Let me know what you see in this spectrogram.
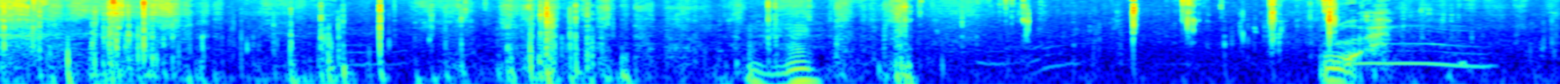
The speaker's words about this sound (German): Ja, aus diesem Pulver macht man den Pudding. Deswegen werde ich jetzt kurz was naschen, damit das auch alles den Regeln nach vonstatten geht.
